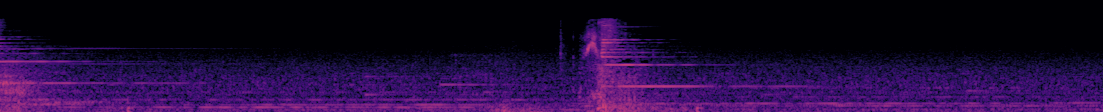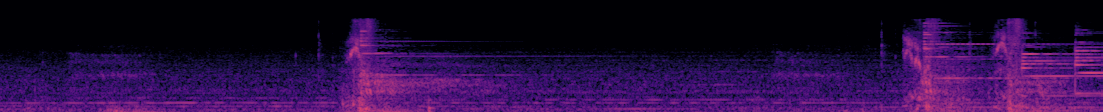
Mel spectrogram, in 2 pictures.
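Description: Bells rung in a puzzle in the video game Hogwarts Legacy, three separate bright ringing strikes spaced several seconds apart, each decaying over a quiet ambient game soundtrack.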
